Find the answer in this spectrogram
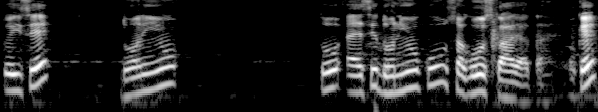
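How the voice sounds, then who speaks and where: A man's voice: sits high, animated, slow, dark tone. A man teaching an exam coaching lesson who speaks. He repeats each definition and checks in with short "ok" and "theek" prompts.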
